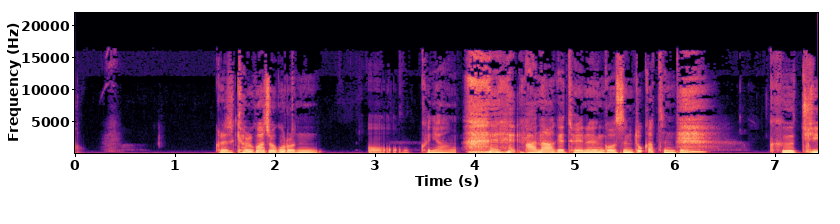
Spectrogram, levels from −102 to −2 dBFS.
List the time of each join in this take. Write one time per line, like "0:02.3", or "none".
none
